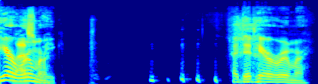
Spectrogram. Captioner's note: laughs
